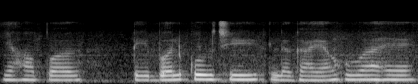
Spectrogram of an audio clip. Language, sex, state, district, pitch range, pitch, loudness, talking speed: Hindi, female, Maharashtra, Gondia, 200-215 Hz, 210 Hz, -16 LUFS, 100 wpm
